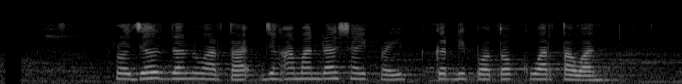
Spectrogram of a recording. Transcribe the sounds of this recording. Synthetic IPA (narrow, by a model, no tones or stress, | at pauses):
rɔd͡ʒəldanuwart̪ad͡ʒɨŋamandasaifɾajt̪̚kɨrdipɔt̪ɔkuwart̪awan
